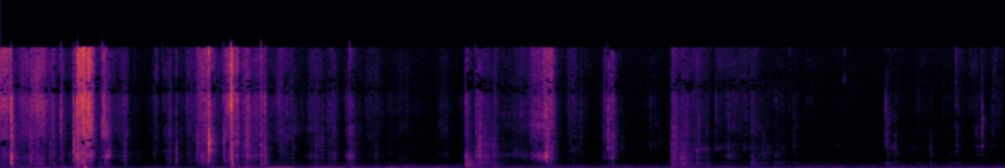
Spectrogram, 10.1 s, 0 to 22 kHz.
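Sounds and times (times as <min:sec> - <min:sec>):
crackling of plastic and card: 0:00.0 - 0:03.9, 0:04.8 - 0:06.3.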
